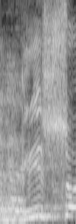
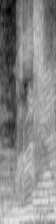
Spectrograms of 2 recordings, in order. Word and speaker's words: গ্রীষ্ম: সঠিক উত্তর কি হবে গ্রীসব ঋতুতে গ্রীসব কিরে গ্রীষ্ম উচ্চারণ ঠিক আছে এরপরে ছয় দাগটা যেটা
